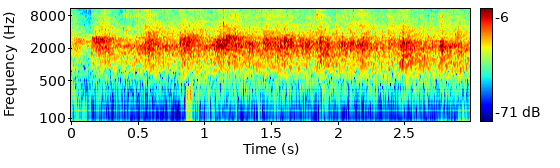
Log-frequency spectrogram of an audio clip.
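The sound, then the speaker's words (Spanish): A large crowd applauds loudly and steadily for the full three seconds at a preacher's call, a dense, sustained wash of many hands clapping at once with no voices standing out. “Del otro aplauso fuerte.”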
